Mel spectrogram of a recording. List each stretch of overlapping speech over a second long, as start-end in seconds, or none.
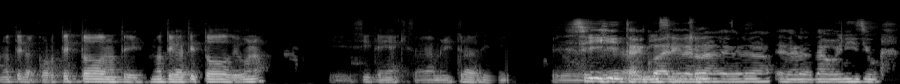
5.7-7.0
